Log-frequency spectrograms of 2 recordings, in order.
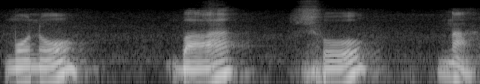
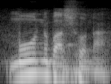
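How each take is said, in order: First: মনোবাসনা stretched very slowly, mo-no-ba-sho-na; slow model মনোবাসনা; drawn-out correct pronunciation. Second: মন বাসনা as two separate words, mon bashona; the incorrect মন বাসনা, mon bashona; wrong split pronunciation. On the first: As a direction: linger over every syllable of মনোবাসনা. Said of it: "হয়ে যাবে". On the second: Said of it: "কোনোভাবে মন বাসনা নয়". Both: Shown as a demonstration.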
